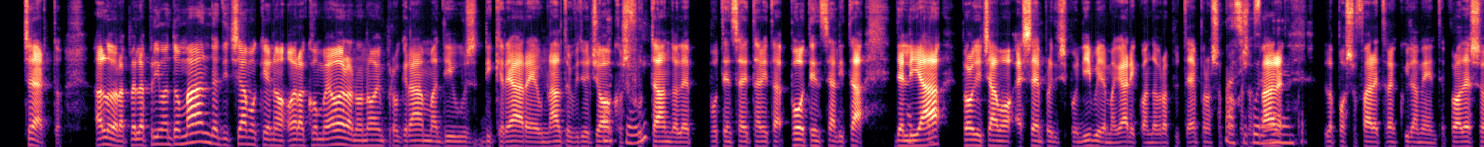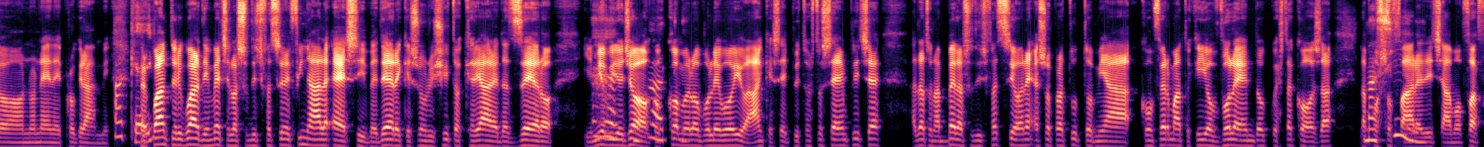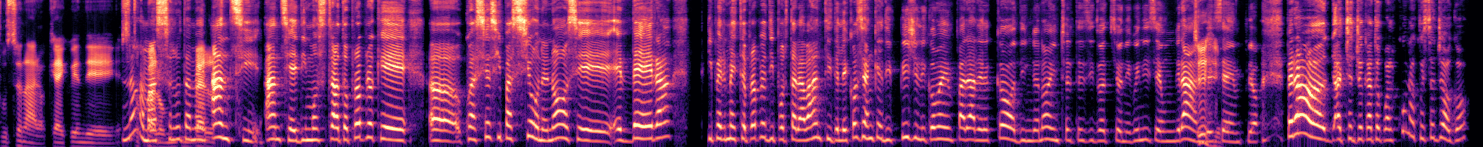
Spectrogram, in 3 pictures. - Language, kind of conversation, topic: Italian, podcast, Qual è stato il progetto più soddisfacente che hai realizzato?
- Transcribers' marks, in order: "però" said as "prò"; "Okay" said as "achey"; laughing while speaking: "come imparare il coding, no … un grande esempio"; laughing while speaking: "Sì"; other background noise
